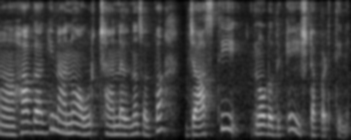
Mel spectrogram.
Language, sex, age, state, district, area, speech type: Kannada, female, 30-45, Karnataka, Davanagere, urban, spontaneous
